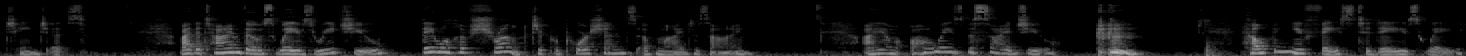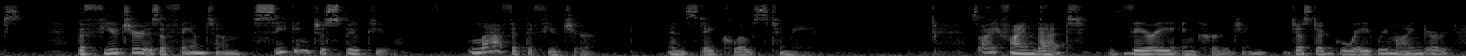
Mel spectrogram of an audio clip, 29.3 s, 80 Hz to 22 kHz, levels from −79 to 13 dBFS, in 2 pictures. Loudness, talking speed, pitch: -36 LUFS, 115 wpm, 200 Hz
